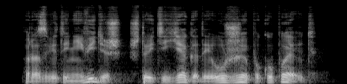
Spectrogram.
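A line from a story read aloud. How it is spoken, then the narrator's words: Angry. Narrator (Russian): Сердито сказал он ему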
